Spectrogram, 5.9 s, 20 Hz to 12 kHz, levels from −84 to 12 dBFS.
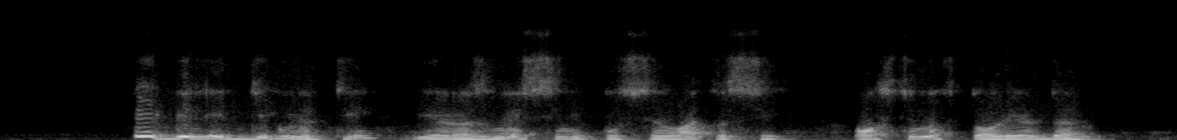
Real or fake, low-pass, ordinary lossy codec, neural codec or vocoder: fake; 7.2 kHz; Opus, 16 kbps; codec, 16 kHz, 8 kbps, FunCodec, trained on LibriTTS, 25 frames a second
